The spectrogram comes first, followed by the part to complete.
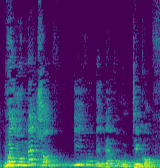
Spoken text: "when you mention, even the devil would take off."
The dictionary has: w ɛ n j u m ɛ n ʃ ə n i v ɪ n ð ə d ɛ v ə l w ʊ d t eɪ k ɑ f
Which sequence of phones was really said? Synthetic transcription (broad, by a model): w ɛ n j u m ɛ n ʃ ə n i v ɪ n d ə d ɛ b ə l w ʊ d t eɪ k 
